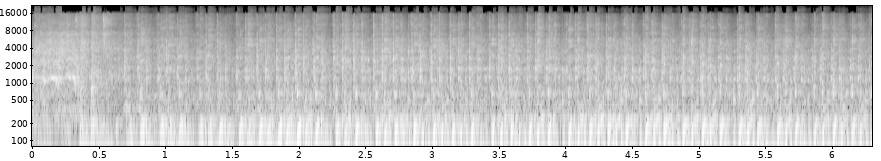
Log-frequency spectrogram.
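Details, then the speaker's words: Custom Harley bobber (2007 Road King 96-inch engine, S&S Super II carb, 1957 hardtail) after a battery replacement cured an occasional starter clunk: a quick strong crank rolls straight into an uneven V-twin idle, no clunk. "not a clunk at all and I've tried at numerous times I mean that thing fires right up as it should"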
